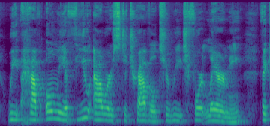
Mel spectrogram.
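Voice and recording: The text is read aloud in a natural voice. Pitch rises and falls in an ordinary way.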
